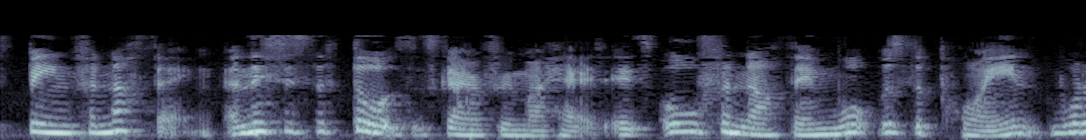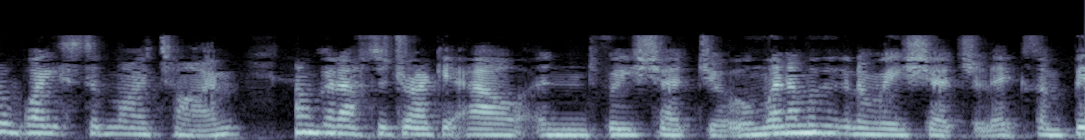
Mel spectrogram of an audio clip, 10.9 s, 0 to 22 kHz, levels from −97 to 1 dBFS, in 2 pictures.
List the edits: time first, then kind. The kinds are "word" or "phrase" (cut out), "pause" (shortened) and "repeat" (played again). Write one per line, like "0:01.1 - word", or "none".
0:06.9 - word

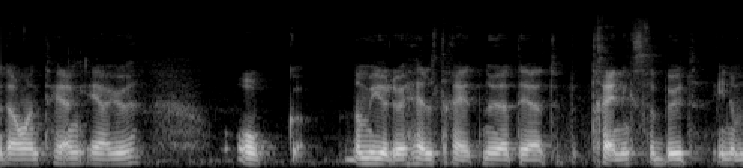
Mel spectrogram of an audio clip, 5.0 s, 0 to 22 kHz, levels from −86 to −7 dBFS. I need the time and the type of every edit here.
none

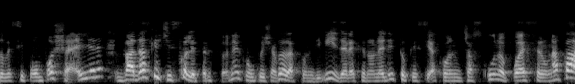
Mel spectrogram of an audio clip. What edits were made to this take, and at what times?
0:01.1 - word
0:01.5 - word
0:01.8 - word
0:02.8 - word
0:04.4 - word

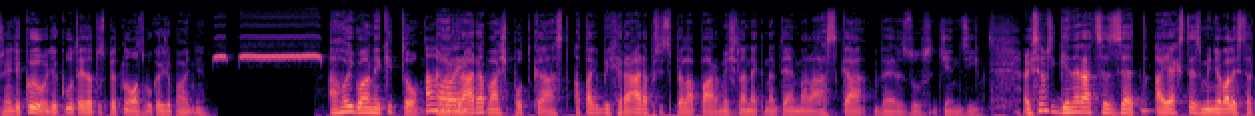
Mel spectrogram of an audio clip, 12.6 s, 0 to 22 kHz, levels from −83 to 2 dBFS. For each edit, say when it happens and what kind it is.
0:03.6 - word
0:04.9 - word
0:07.8 - word
0:10.5 - word

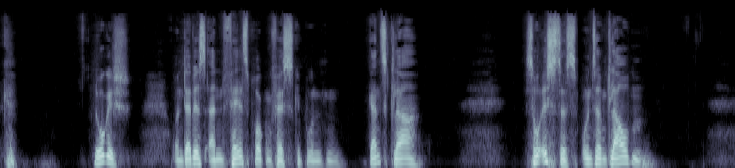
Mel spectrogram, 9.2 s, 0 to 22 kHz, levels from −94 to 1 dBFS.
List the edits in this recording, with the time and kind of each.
0:02.4 - word
0:07.2 - word

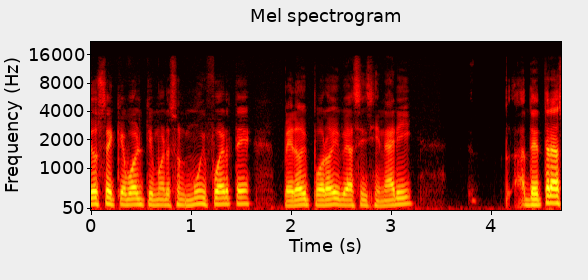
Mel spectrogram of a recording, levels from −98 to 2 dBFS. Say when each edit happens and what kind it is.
0:00.9 - word

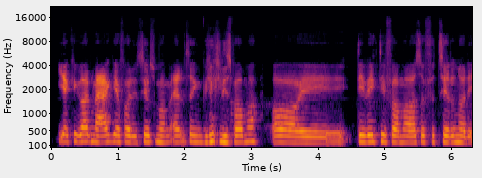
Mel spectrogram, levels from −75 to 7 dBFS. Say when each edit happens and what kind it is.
0:01.5 - word
0:02.7 - word
0:03.2 - pause
0:04.5 - pause

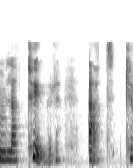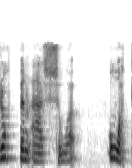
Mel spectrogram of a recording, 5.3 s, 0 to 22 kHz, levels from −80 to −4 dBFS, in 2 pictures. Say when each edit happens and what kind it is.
none

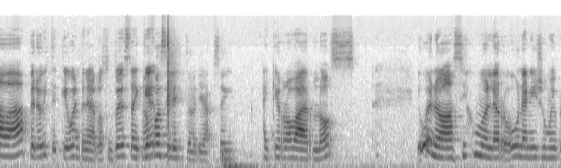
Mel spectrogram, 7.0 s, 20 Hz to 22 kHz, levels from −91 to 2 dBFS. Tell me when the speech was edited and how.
0:01.0 - phrase
0:02.7 - word
0:05.2 - pause

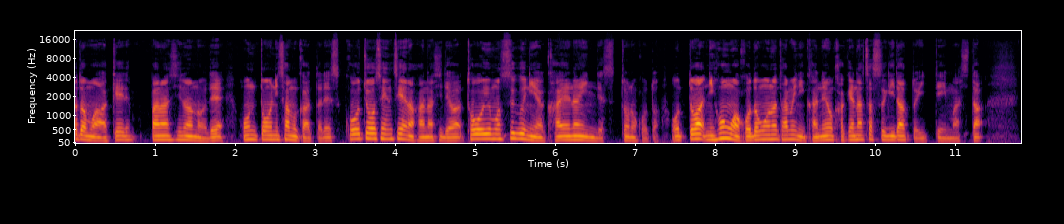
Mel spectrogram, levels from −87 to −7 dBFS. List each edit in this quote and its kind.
0:07.4 - pause

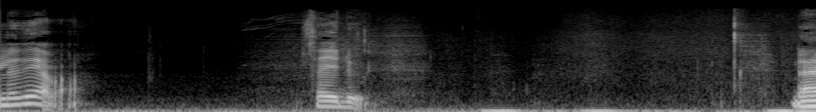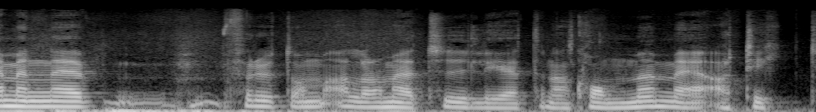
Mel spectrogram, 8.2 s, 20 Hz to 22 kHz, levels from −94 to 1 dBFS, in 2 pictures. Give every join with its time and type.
0:06.9 - word

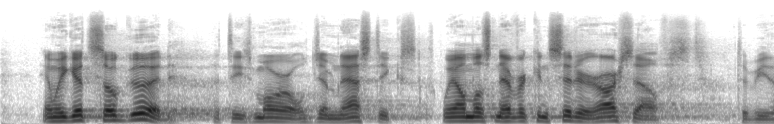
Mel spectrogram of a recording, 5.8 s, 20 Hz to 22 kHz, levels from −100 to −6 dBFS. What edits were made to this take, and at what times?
0:03.2 - pause

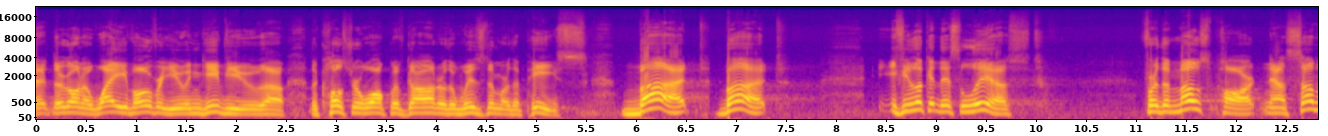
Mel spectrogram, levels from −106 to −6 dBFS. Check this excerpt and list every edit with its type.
0:06.7 - pause

